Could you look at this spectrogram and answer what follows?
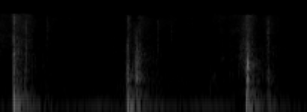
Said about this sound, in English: I hear a knocking at the south entry.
